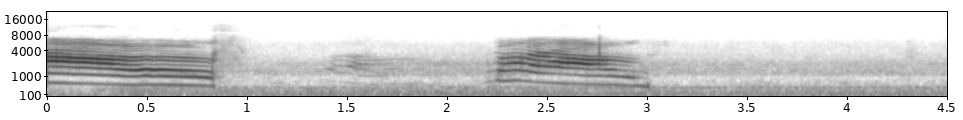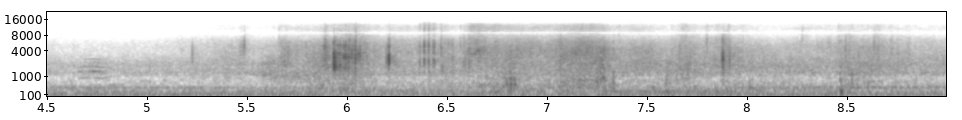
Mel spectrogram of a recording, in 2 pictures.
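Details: Grey mackerel tabby park cat, a stray, meowing loudly as if pleading for something: two strong drawn-out harmonic meows in the first three seconds, then quiet rustling and soft clicking noises.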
